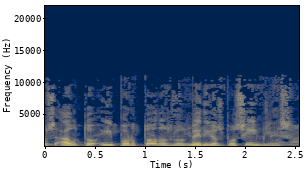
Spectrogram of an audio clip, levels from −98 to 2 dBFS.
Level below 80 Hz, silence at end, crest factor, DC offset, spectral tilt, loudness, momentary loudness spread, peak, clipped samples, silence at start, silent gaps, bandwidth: -50 dBFS; 0 s; 16 dB; under 0.1%; -6.5 dB/octave; -26 LUFS; 4 LU; -10 dBFS; under 0.1%; 0 s; none; 11.5 kHz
